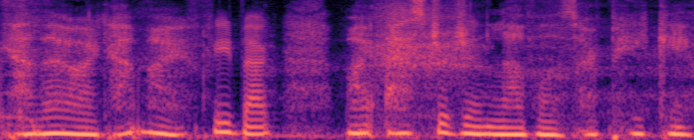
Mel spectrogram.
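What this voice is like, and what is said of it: Deep, sexy voice. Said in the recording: “I'll read it in a really like deep, sexy voice.”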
